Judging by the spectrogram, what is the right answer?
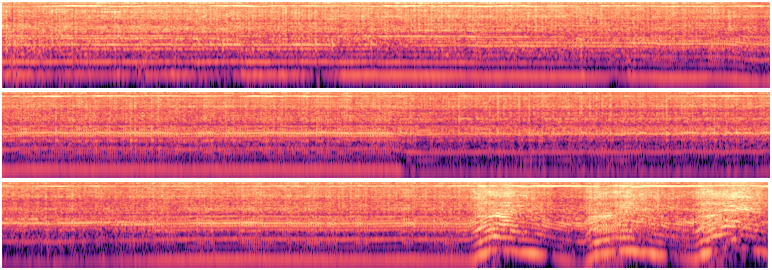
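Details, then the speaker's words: Traxxas Nitro Slash nitro engine, slow on grass, bench-run: a high-pitched steady scream whose pitch sags and hunts in steps, then sharp flaring revs. Owner thinks it is running a little too lean on the Traxxas carburetor; suspected, not confirmed. "Now I think it's a little too lean. Got to love a Traxxas carburetor."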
